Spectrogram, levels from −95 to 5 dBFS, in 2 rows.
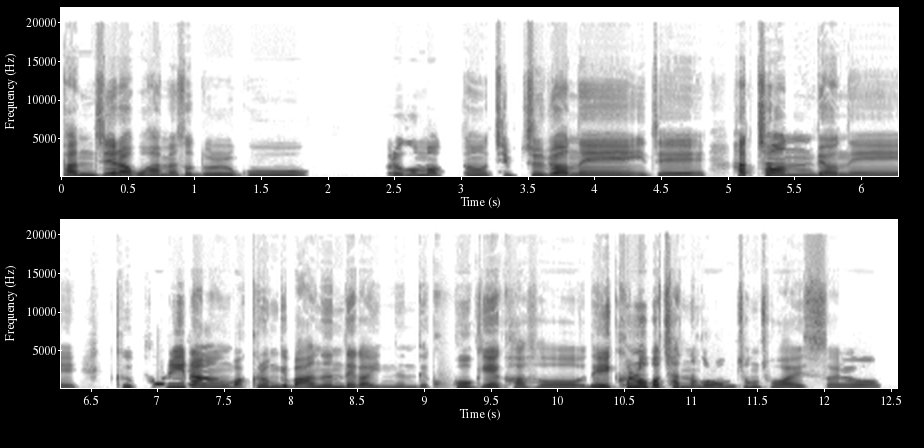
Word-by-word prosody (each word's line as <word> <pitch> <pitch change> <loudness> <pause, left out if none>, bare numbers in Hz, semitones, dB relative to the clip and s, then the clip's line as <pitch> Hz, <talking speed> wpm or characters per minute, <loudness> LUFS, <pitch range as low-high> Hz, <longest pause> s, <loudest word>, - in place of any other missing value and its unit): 반지라고 230 +1 +4
하면서 250 -2 -2
놀고 190 -1 -3 0.6
그리고 280 -2 -3
막 205 -4 -1 0.2
어 205 -1 -2
집 215 -2 -11
주변에 240 -5 +2
이제 175 -1 -4 0.2
하천변에 210 - +1 0.3
그 195 - -5
풀이랑 280 - +2
막 170 -1 -2
그런 225 -2 -1
게 220 - 0
많은 215 +5 +1
데가 205 -6 0
있는데 170 +1 -9
거기에 210 +6 0
가서 180 -2 -3
네잎클로버 275 - +6
찾는 275 0 -3
걸 190 -3 +1
엄청 185 +5 -4
좋아했어요. 170 0 -4
210 Hz, 280 characters per minute, -23 LUFS, 180-250 Hz, 0.6 s, 네잎클로버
